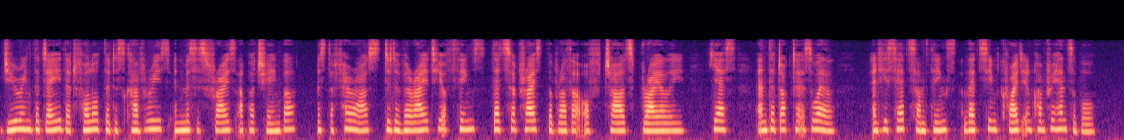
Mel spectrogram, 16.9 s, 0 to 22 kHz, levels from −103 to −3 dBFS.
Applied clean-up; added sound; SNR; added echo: none; none; none; none.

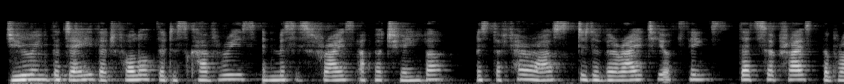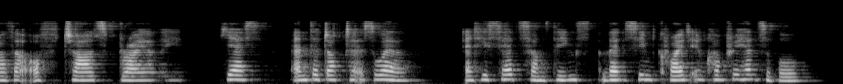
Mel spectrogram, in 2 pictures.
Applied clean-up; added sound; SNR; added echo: neural mask model DeepFilterNet 3.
